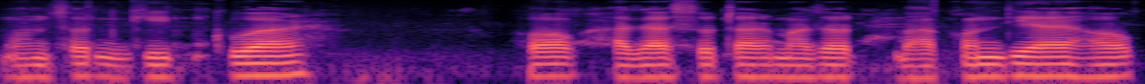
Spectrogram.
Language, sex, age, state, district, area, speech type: Assamese, male, 45-60, Assam, Golaghat, urban, spontaneous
